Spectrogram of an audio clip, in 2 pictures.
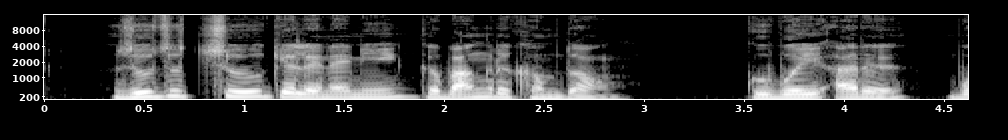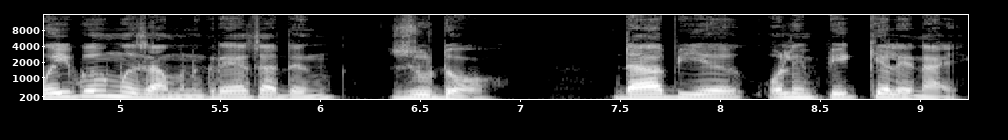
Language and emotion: Bodo, neutral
